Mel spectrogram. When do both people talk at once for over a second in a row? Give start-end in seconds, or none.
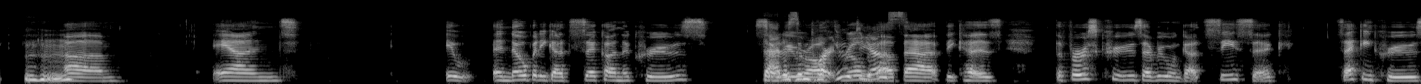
7.6-9.1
